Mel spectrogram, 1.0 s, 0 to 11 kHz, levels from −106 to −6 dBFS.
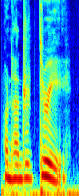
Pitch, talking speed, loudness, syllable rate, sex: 205 Hz, 180 wpm, -17 LUFS, 6.0 syllables/s, female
